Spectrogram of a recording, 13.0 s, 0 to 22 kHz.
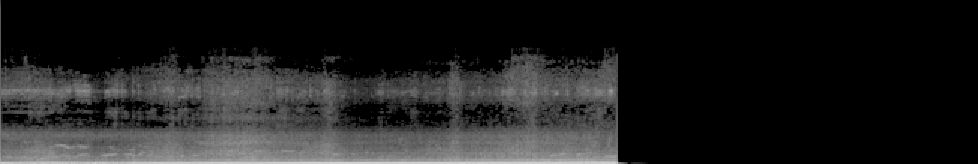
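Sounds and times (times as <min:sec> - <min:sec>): heavy vehicle engine droning: 0:00.0 - 0:08.3.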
